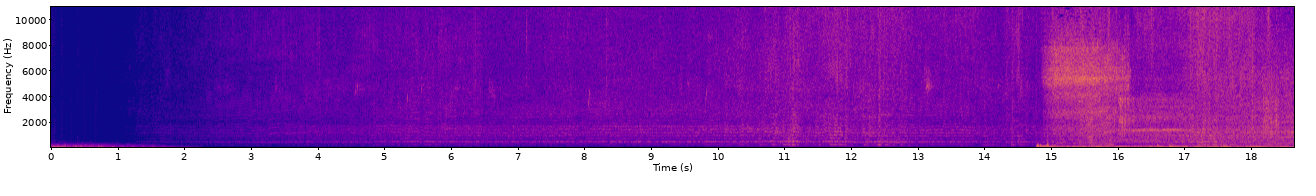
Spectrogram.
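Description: A buzzing insect, gradually growing louder over about ten seconds. Near the end, a loud, low rumbling horror music drone cuts in suddenly and drowns the buzzing out.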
